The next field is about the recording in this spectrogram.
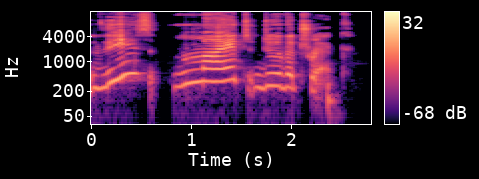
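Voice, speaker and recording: A kindly, plump old woman from a children's storybook, acted out by a woman reader. She speaks very slowly and deliberately in a high voice, sweet and helpful. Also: big pitch swings, exaggerated voice. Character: kind, plump, sweet old woman, gently cheerful helper.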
